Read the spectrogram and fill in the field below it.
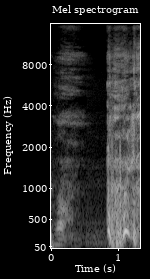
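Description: A single short, rough cough or throat clearing after a brief pause.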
